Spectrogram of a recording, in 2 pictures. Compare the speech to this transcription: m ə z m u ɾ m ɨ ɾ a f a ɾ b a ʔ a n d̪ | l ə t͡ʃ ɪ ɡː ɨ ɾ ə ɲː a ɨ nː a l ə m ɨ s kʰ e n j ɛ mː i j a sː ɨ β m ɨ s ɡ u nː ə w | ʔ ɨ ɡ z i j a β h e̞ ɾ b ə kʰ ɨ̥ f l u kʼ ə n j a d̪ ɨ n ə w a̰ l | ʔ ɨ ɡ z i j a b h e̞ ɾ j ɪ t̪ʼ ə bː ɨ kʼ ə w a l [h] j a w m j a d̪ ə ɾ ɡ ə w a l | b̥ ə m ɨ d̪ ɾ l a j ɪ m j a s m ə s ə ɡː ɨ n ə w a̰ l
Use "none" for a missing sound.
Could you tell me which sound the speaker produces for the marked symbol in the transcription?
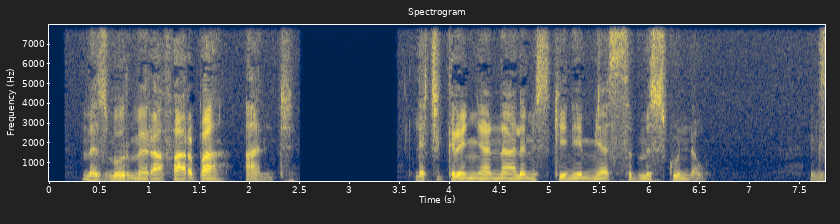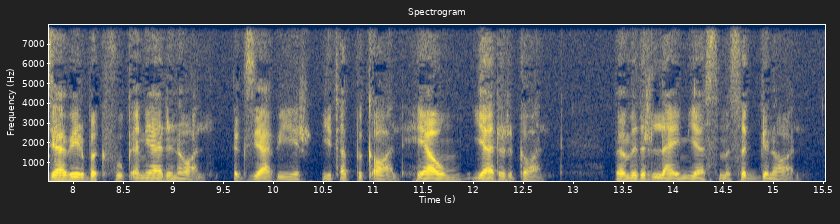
h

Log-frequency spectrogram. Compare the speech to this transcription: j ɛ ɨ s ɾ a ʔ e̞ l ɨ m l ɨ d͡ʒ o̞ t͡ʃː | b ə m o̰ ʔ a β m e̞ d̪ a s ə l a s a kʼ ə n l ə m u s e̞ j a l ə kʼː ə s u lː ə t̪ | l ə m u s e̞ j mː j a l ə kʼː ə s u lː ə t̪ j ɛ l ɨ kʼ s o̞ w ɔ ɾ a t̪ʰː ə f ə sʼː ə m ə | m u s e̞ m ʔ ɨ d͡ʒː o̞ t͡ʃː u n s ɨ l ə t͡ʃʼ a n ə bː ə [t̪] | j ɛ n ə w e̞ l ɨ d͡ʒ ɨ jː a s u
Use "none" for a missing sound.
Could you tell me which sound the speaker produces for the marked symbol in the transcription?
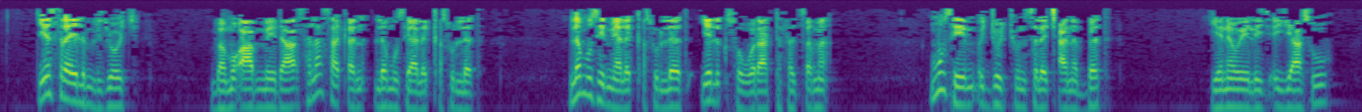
t̪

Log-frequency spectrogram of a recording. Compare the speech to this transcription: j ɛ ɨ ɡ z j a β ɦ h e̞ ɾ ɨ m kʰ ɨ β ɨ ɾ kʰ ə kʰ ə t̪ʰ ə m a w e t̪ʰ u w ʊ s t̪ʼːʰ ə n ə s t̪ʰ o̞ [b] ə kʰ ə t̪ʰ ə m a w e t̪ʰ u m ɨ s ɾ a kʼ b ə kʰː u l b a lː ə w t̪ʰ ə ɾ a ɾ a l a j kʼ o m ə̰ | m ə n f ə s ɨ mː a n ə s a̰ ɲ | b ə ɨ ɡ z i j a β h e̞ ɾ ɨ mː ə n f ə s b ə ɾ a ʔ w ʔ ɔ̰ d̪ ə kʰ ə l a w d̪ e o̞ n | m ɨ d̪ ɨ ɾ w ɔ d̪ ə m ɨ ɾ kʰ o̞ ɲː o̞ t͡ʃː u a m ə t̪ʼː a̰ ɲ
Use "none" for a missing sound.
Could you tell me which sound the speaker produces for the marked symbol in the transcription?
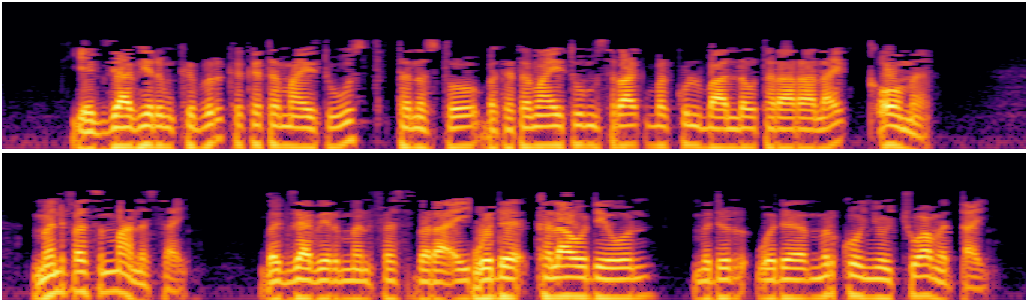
b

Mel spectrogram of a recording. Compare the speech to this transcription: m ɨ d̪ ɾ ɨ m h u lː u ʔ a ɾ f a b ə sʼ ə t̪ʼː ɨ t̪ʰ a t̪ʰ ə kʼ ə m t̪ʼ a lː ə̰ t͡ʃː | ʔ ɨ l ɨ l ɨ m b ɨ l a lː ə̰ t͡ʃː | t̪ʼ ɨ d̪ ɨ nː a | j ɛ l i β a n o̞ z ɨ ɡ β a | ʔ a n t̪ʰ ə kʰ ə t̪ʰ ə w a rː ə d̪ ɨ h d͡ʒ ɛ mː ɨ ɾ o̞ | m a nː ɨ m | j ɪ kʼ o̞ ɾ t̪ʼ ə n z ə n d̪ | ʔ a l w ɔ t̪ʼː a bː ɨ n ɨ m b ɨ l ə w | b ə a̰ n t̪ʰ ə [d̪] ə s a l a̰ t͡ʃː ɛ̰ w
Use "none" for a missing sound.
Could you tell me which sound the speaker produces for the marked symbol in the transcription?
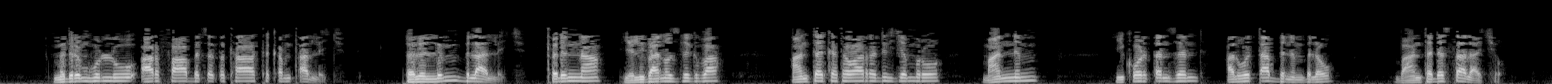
d̪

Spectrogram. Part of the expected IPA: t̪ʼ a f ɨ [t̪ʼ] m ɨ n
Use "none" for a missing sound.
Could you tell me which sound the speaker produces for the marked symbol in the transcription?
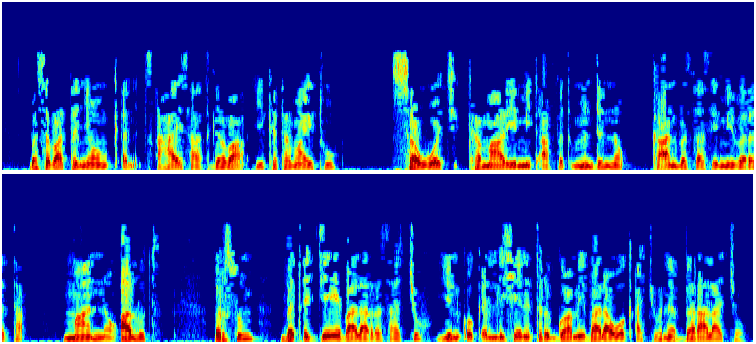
t̪ʼ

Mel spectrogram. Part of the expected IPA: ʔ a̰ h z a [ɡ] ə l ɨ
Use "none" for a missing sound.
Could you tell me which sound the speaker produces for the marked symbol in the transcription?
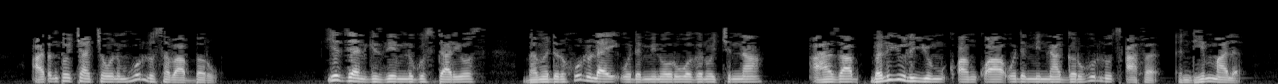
b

